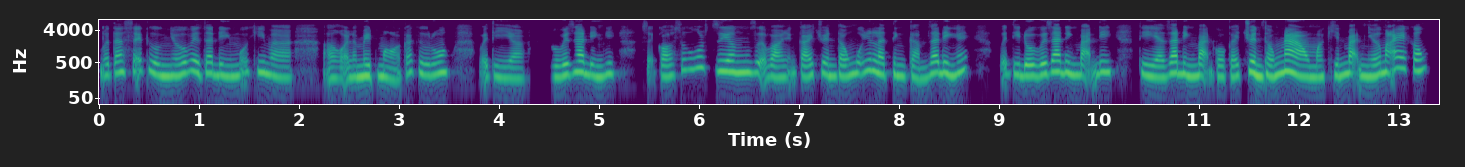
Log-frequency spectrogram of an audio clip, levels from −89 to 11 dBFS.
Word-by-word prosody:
người 225 - -6
ta 265 +3 0
sẽ 290 +2 -6
thường 245 -7 0
nhớ 220 +4 +1
về 275 -1 +1
gia 255 0 -1
đình 215 -2 -1
mỗi 265 +5 -6
khi 265 0 0
mà, 195 -5 -2 0.3
ờ, 185 +2 -7
gọi 185 0 -7
là, 200 - -2
mệt 210 0 +3
mỏi 200 -5 -2
các 260 +2 -6
thứ, 240 -3 -1
đúng 235 +3 -1
không? 270 +1 -2 0.2
Vậy - - -8
thì, 190 -2 -5
ờ, 180 -1 -5 0.3
đối 200 - -3
với 225 - +3
gia 275 +3 +4
đình 220 -5 0
đi, 240 +2 -2 0.3
sẽ - - -14
có 205 0 -1
sức 310 - -10
hút 355 +2 -4
riêng 280 -3 +4
dựa 255 -6 -3
vào 195 -2 0
những 230 +6 -8
cái 205 -2 -1
truyền 225 -2 -2
thống 210 +2 0
cũng 250 +2 -2
như 300 - +1
là 255 -5 +3
tình 215 -2 -1
cảm 185 -2 -5
gia 260 +2 +3
đình 250 -4 +2
ấy, 290 - 0 0.3
vậy - - -8
thì 235 - -3
đối 215 0 +4
với 230 +3 +3
gia 280 +2 +5
đình 255 -4 +2
bạn 225 +3 -3
đi, 270 +1 0 0.3
thì, 220 -3 0
à, 195 - 0
gia 255 +5 +5
đình 220 -4 +2
bạn 225 +3 0
có 205 -3 -4
cái 200 +2 -3
truyền 240 -2 +4
thống 215 +2 +2
nào 255 -8 +6
mà 195 0 0
khiến 220 +3 -1
bạn 235 -4 +1
nhớ 205 +3 +2
mãi 270 +5 +2
hay 345 -1 0
không? 295 0 +2
230 Hz, 320 wpm, -22 LUFS, 205-265 Hz, 0.3 s, nào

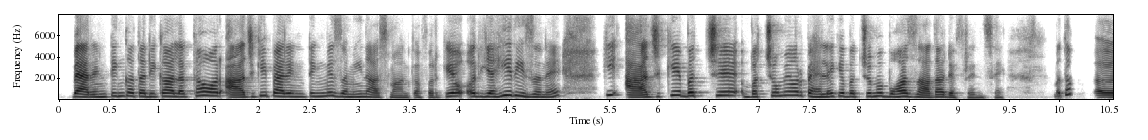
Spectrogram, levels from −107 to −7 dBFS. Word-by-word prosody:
Parenting 250 +4 +5
का 315 - +1
तरीका 280 0 +1
अलग 260 -2 +2
था 345 - +4
और 330 -1 +5
आज 205 +4 +4
की 335 - -3
पैरेंटिंग 275 0 0
में 330 +1 -2
ज़मीन 250 -2 -4
आसमान 190 -3 -5
का 190 - -7
फ़र्क 190 +3 -10
है 300 - +5
और 280 -3 -1
यही 275 +7 +2
रीज़न 240 -10 -2
है 300 +9 -4 0.4
कि 410 - -2
आज 215 +5 +4
के 375 0 +1
बच्चे 330 +2 +2
बच्चों 255 +6 -2
में 355 +1 -4
और 355 -1 0
पहले 250 +1 -1
के 300 +1 -1
बच्चों 270 +1 -3
में 310 -1 -1
बहुत 260 +2 +3
ज़्यादा 230 0 +1
डिफरेंस 170 -2 -12
है। 165 - -12 0.5
मतलब 460 - -2 0.2
अ, - - +1
270 Hz, 205 wpm, -24 LUFS, 230-310 Hz, 0.5 s, पैरेंटिंग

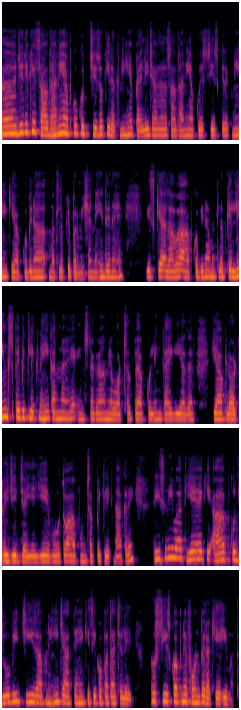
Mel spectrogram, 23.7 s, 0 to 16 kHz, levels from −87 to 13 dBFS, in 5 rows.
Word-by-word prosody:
अ, 185 - +5 0.3
जी, 215 - +6
देखिए 230 +2 +3
सावधानियाँ 175 0 +4
आपको 195 +1 -2
कुछ 185 -1 0
चीज़ों 175 0 +2
की 180 +1 +1
रखनी 155 +1 -3
हैं, 170 +2 0
पहली 140 +3 +1
ज़्या 155 0 -2
सावधानी 145 0 -5
आपको 145 +1 -4
इस 145 +1 -5
चीज़ 150 -1 -3
की 155 - -4
रखनी 150 +1 -3
है 155 - +1
कि 155 - -2
आपको 145 +1 -6
बिना 155 +2 +1 0.2
मतलब 145 +1 -5
के 155 - -1
परमिशन 135 +1 -6
नहीं 140 +3 -2
देने 150 -1 0
है, 160 +5 -4 0.5
इसके 160 +2 -1
अलावा 160 +1 +1
आपको 150 +1 -3
बिना 155 +2 0
मतलब 160 0 -1
के 170 - +3
लिंक्स 190 +7 +6
पे 190 - +7
भी 190 +1 +3
क्लिक 175 0 0
नहीं 165 +1 +3
करना 165 -2 -1
है, 165 +2 -3
इंस्टाग्राम 155 +1 -3
या 150 - 0
व्हाट्सऐप 145 +2 -5
पे 150 - 0
आपको 145 +1 -4
लिंक 150 +1 -3
आएगी 145 +1 -1
अगर 145 +1 -5 0.4
कि 165 - +2
आप 155 -1 -1
लॉटरी 145 +2 +3
जीत 150 0 +4
जाइए, 140 0 +2 0.2
ये 155 - +4
वो, 150 +1 -2
तो 155 0 -5
आप 150 -2 -2
उन 145 - -4
सब 150 -1 -6
पे 155 - -3
क्लिक 140 -1 -4
ना 135 +1 -6
करें, 175 +6 -2 0.4
तीसरी 210 +6 +2
बात 235 -4 +2
ये 200 +2 +4
है 210 0 +2
कि - - +2 0.2
आपको 190 +1 +1
जो 180 +1 +4
भी 200 - +4
चीज़ 180 0 +3
आप 165 0 -2
नहीं 165 +4 +2
चाहते 165 0 -2
हैं 160 0 +2
किसी 160 +1 -1
को - - +2
पता 160 +1 0
चले, 140 -3 0 0.4
उस 200 -1 0
चीज़ 200 -1 +3
को 195 - +4
अपने 195 +1 +4
फ़ोन 170 -1 +2
पे 180 - +3
रखिए 140 +1 -1
ही 150 0 +2
मत, 115 - -23
155 Hz, 230 wpm, -24 LUFS, 150-175 Hz, 0.5 s, पे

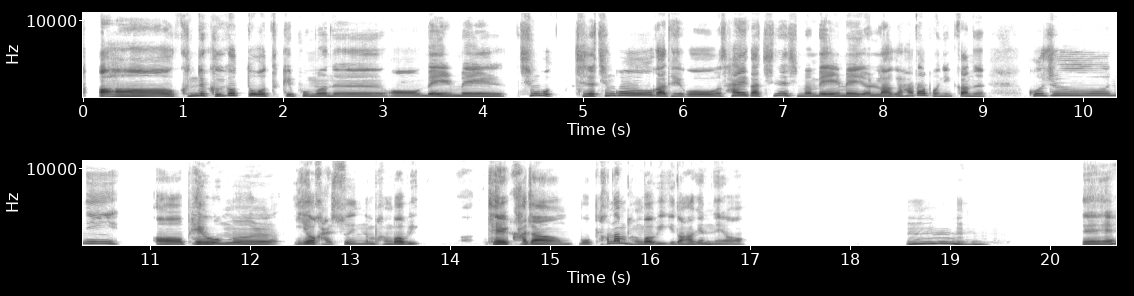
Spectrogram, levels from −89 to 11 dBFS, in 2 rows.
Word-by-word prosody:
아 160 +8 +5
근데 205 +8 -1
그것도 220 +3 +2
어떻게 180 +2 -2
보면은 145 -4 -2
어 110 -1 -1
매일매일 165 +3 +1
친구 245 +1 -5 0.2
진짜 145 -1 0
친구가 215 +1 +2
되고 130 0 -2
사이가 205 +4 +1
친해지면 185 - -6
매일매일 165 +7 +2
연락을 135 +7 -2
하다 195 - 0
보니까는 155 - -4 0.4
꾸준히 260 -1 -3 0.3
어 120 -1 +3
배움을 170 +1 +1
이어갈 150 +6 +1
수 140 - -7
있는 110 0 -9
방법이 110 0 +2 0.4
어 - - -26 0.2
제일 135 -1 +7
가장 120 -3 +2
뭐 110 -2 -7
편한 275 +1 +1
방법이기도 120 - 0
하겠네요. 150 - -6 1.6
음. 180 - -5 0.9
네. 105 -1 0
155 Hz, 235 characters per minute, -24 LUFS, 130-205 Hz, 1.6 s, 제일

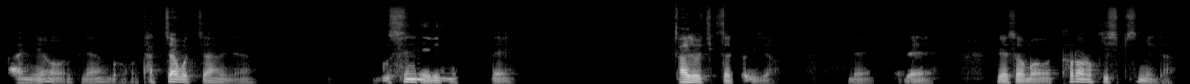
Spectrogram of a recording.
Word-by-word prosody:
아니요. 75 -1 -4
그냥 90 +6 -9
뭐 - - -15
다짜고짜 110 -5 +3
그냥 75 +1 -12 1.2
"무슨 95 +7 +1
일이니?" 95 -5 0 0.3
네. 75 -3 -7 1.6
아주 105 -2 +9
직설적이죠. 70 -8 -6 0.7
네 75 - -10 0.5
네. 80 - -1 0.8
그래서 95 +1 +3
뭐 75 -3 -2
털어놓기 120 -4 +1
쉽습니다. 95 -9 -8
90 Hz, 195 characters per minute, -24 LUFS, 75-100 Hz, 1.6 s, 아주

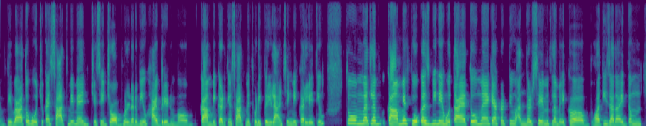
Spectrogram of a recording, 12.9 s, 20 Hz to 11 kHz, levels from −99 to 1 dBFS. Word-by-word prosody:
विवाह 215 -1 +2
तो 250 - +3
हो 235 -3 +1
चुका 230 -1 -3
है। 225 - -2
साथ 200 -3 0
में, 245 0 -2
मैं 245 -1 -1 0.2
जैसे 230 +1 -5
जॉब 205 -1 +4
होल्डर 215 0 -1
भी 230 +1 -5
हूँ, 230 +2 -3
हाइब्रिड 215 +3 0
म 195 0 -4 0.2
काम 205 -1 +3
भी 220 - -3
करती 220 -1 -1
हूँ, 230 - -5
साथ 205 -3 0
में 225 - -3
थोड़ी 225 -1 -2
फ्रीलांसिंग 210 +1 -2
भी 230 - -2
कर 215 - +3
लेती 200 +2 -3
हूँ। 275 +6 -6 0.4
तो 305 -1 +4
मतलब 275 0 +2
काम 240 -1 +6
में 290 +1 +6
फ़ोकस 255 0 +5
भी 265 0 0
नहीं 255 -1 +3
होता 235 -2 +1
है। 225 0 +4
तो 250 +1 +6
मैं 255 0 +2
क्या 255 -2 +2
करती 255 +1 -4
हूँ, 250 -2 -2
अंदर 230 +1 -2
से, 260 -2 +3
मतलब 240 -2 -3
एक 215 +3 -5 0.4
बहुत 220 +2 -1
ही 250 - -3
ज़्यादा 230 -1 0
एकदम, 225 +2 -4
230 Hz, 225 wpm, -23 LUFS, 215-250 Hz, 0.4 s, काम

